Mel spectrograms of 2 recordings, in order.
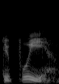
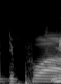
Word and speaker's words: Dupuis: Oh, somebody's Muke that rhymes with puke said, "What's that piss in a can?" BS. That's Dupuis. Yeah, it's Dupuis or Dupois.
